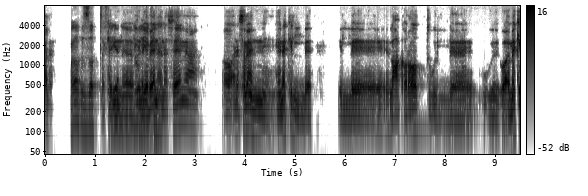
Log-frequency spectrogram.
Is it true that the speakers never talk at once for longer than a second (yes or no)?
no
